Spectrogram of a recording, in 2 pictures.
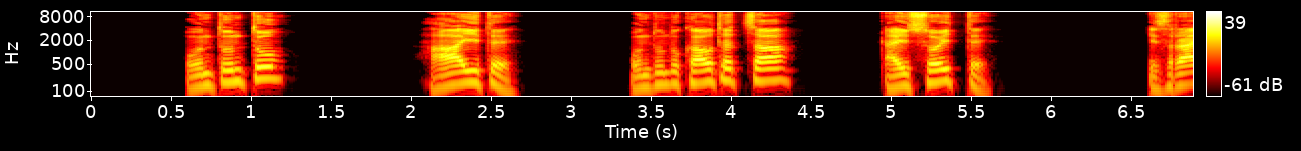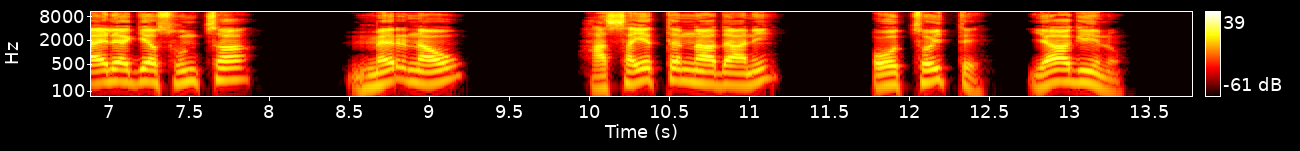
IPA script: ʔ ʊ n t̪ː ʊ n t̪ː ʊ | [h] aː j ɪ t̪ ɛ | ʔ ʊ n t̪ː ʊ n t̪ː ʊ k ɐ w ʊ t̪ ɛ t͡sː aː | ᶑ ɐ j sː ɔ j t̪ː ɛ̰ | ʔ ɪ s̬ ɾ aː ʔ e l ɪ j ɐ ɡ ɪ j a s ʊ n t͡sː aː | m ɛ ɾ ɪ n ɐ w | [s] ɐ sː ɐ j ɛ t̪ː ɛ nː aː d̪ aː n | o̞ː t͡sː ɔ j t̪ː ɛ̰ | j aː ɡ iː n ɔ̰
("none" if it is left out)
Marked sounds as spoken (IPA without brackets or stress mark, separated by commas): h, h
